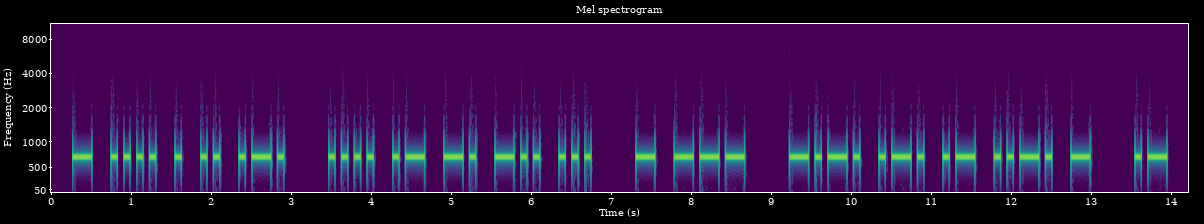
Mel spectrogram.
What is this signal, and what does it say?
Morse code, heard as a keyed tone, about 16 wpm, 700 Hz. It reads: THEIR HANDS TO CRAFT A
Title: Sentences from Top 1000 Words - Review Part 6 - 15wpm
